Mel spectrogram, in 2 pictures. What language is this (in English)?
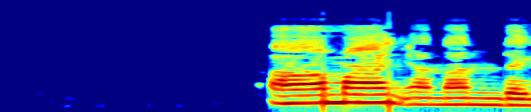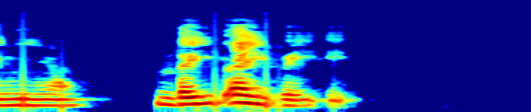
Teutila Cuicatec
